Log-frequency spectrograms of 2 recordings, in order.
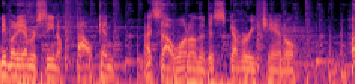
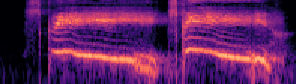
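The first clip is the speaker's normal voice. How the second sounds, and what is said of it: Imitated falcon screech. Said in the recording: “that's my falcon impression”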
